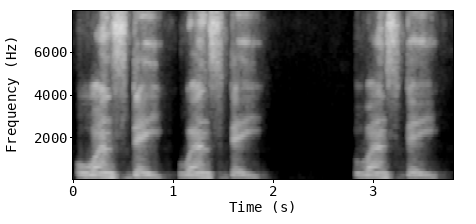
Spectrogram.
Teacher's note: ওয়েডনেসডে রে উচ্চারণ হবে ওয়েন্সডে, ওয়েন্সডে।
